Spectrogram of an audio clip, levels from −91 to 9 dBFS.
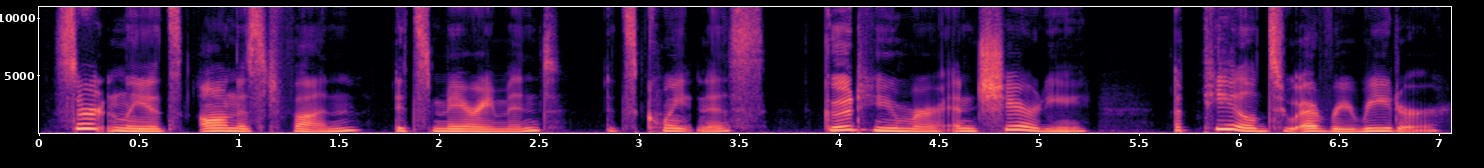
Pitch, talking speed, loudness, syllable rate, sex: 230 Hz, 135 wpm, -16 LUFS, 5.1 syllables/s, female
